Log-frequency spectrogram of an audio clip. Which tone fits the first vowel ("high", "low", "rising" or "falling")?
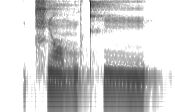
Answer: low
